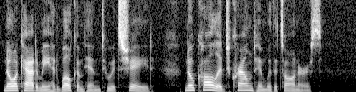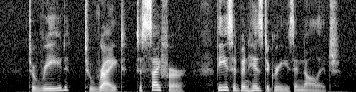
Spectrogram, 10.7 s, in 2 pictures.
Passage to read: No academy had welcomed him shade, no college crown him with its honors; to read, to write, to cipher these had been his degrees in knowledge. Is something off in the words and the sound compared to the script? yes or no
yes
